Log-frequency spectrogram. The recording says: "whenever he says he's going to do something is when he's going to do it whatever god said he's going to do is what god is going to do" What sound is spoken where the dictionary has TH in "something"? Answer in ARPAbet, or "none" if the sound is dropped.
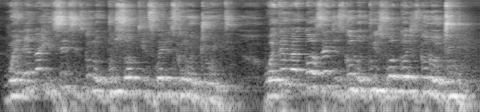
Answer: T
